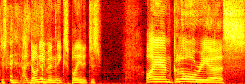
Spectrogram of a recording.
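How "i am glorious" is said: put-on English accent, pitched up, "glorious" stretched out. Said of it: "give Bobby Roode an English accent".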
